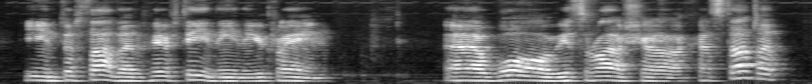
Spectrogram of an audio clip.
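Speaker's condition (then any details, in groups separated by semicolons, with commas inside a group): Primary progressive multiple sclerosis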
